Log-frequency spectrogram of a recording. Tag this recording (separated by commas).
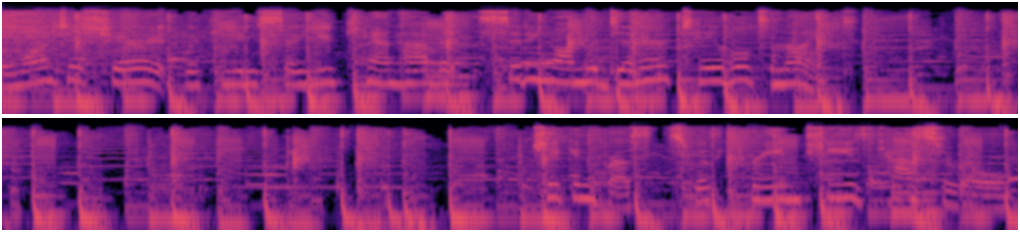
Music, Speech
